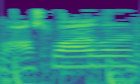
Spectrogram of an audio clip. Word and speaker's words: Osweiler: I think Osweiler, how do you say his name? Osweiler? – Yeah.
